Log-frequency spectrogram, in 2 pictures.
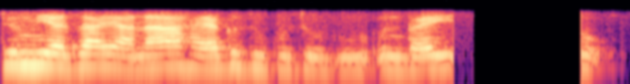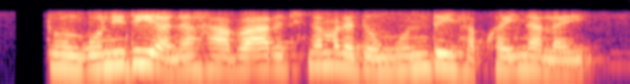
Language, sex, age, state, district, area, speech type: Bodo, female, 45-60, Assam, Udalguri, rural, conversation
